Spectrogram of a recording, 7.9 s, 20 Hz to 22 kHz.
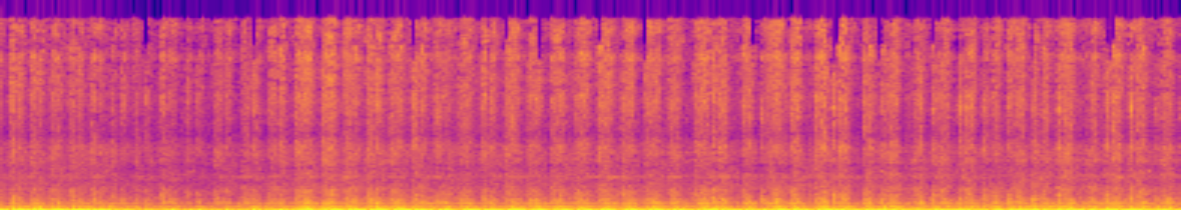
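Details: LS2 V8 in a third-gen Camaro pro-touring car, just after a cold start following an oil change: lumpy, deep loping idle with no knock; the earlier knocking is gone; normal running.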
